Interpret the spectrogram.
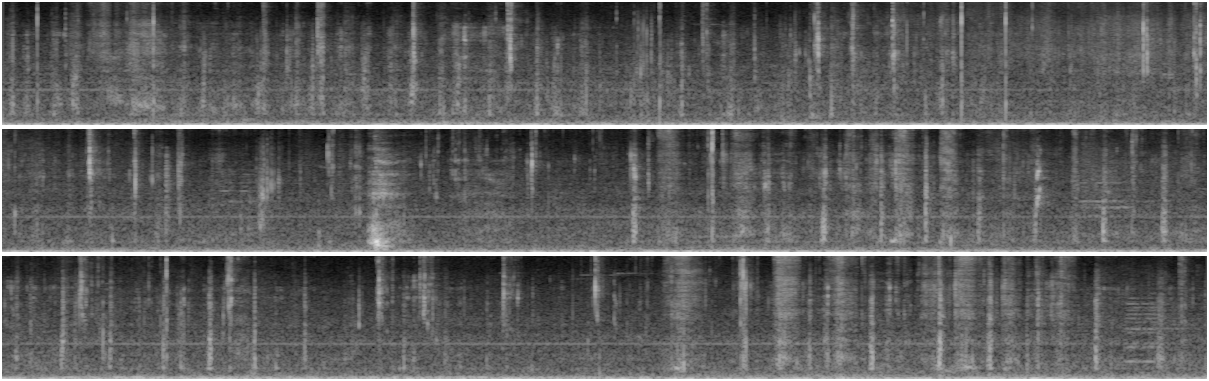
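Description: Close-miked eating of spicy fried skewers: continual biting and chewing with many small wet clicks. There is one louder mouth sound about twelve seconds in.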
